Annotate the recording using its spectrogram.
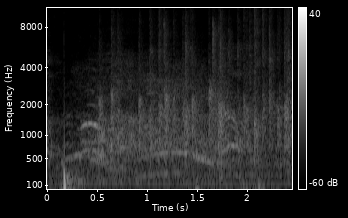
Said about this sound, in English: The applause is only for saying the name of the film, definitely not for the film.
